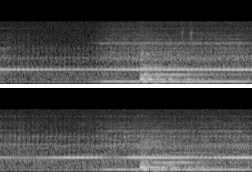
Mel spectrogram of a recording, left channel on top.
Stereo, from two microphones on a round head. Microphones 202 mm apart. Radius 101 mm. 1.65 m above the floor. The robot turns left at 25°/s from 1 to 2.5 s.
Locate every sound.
1.4 s a guitar: 15° left (ahead or behind), 5 m; by 1.8 s 25° left (ahead or behind), 5 m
